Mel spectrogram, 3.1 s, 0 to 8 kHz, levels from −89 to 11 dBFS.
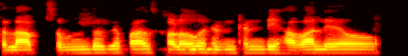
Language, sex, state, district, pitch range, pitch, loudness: Hindi, male, Uttar Pradesh, Jyotiba Phule Nagar, 130-135 Hz, 130 Hz, -17 LUFS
